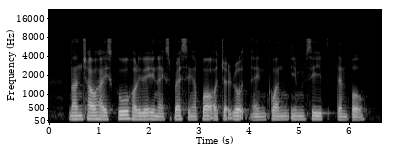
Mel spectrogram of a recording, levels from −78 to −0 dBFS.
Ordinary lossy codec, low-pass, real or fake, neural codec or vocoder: none; none; real; none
